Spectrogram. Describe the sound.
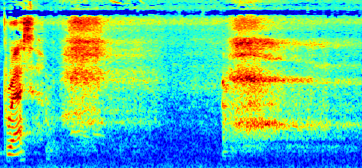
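Deep breaths drawn in with hands together in front of the heart during a guided meditation. Soft, airy hissing inhalations: a brief one first, then a longer, steadier one that sustains to the end.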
